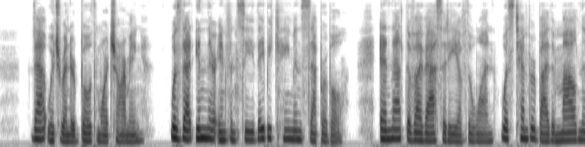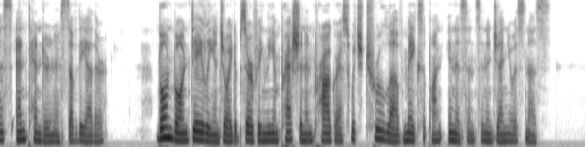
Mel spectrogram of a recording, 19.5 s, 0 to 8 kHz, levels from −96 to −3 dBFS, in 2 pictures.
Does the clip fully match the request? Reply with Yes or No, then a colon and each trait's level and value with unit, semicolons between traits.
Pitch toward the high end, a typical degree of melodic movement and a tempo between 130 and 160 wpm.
No: medium, 150 Hz; average, 3.7 semitones; average, 145 wpm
